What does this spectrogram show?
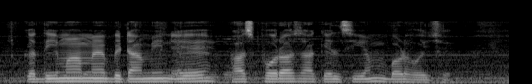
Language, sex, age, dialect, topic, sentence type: Maithili, male, 25-30, Bajjika, agriculture, statement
